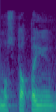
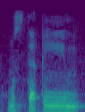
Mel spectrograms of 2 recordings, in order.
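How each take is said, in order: First: مستقيم with a dark q muddying the vowels; over-heavy qaf. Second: مستقيم with a lighter q and clean long i; lightened qaf. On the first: Retold or imitated. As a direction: overdo the heaviness in مستقيم. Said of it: "ما نقول". (مبالغة في تفخيم قاف مستقيم) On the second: Shown as a demonstration. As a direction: keep مستقيم thin and clear. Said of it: "أقل تفخيما". (مستقيم بقاف مخففة)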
